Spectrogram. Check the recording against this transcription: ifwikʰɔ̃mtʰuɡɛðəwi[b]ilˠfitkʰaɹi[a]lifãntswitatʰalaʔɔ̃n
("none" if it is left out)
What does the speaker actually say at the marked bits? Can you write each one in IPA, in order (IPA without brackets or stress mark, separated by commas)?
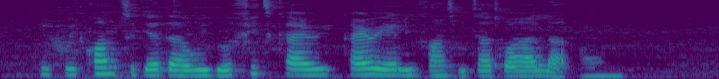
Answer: w, ɛ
